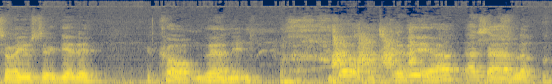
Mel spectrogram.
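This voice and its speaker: Fairly slow, fairly high-pitched speech from a man, with long, frequent pauses, ordinary pitch variation and noticeable background noise. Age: 80s+. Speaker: razor grinder. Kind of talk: casual talk while shaving, interview answers.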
